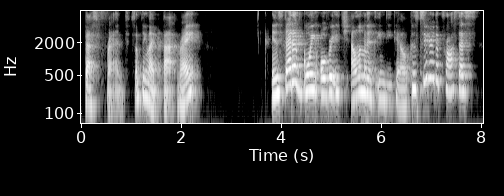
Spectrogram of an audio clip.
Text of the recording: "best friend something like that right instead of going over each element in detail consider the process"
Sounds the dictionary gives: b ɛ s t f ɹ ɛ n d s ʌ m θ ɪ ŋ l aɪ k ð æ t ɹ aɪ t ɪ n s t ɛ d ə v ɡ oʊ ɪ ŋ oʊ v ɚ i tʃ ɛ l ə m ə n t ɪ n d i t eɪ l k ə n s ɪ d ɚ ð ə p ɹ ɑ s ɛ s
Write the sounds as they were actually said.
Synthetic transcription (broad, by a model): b ɛ s t f ɹ ɛ n d s ʌ m θ ɪ ŋ l aɪ k ð æ t ɹ aɪ t ɪ n s t ɛ d ə v ɡ oʊ ɪ ŋ oʊ v ɚ i tʃ ɛ l ə m ə n t ɪ n d i t eɪ l k ə n s ɪ d ɚ ð ə p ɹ ɑ s ɛ s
